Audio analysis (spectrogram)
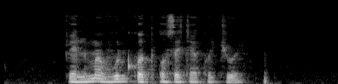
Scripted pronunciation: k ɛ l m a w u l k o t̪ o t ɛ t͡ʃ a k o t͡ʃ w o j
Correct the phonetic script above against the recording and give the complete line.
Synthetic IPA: k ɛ l m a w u l k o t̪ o s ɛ t͡ʃ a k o t͡ʃ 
